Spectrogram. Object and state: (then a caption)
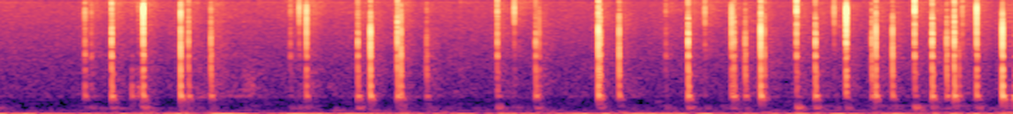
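Hollow acrylic box clutch. Long nails tap rapidly across the front face and ends of a hollow green marbled acrylic box clutch, producing a quick, uneven series of sharp, bright clicks. Each tap is dry and stops almost instantly, over a soft low rumble in the background.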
